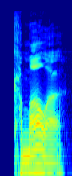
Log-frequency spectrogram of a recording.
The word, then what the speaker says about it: Kamala: It is from Izzy, and she writes, Kamala rhymes with Mamala.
